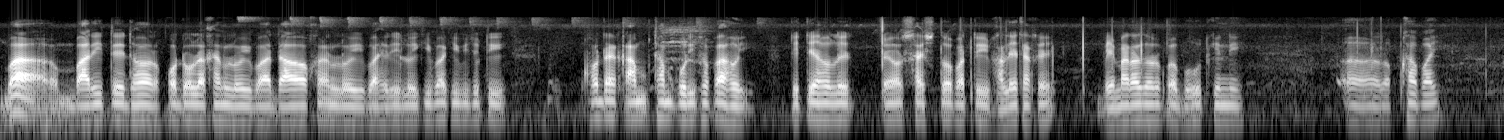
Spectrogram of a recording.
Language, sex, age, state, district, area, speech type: Assamese, male, 60+, Assam, Goalpara, urban, spontaneous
